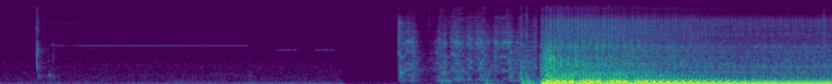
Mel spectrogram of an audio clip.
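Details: Harley-Davidson after a dead battery and VIN error with clicking, traced to a bad battery, fuel tuner reconnected: quiet clicks, then a deep, even V-twin rumble settles in; starts and runs normally.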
